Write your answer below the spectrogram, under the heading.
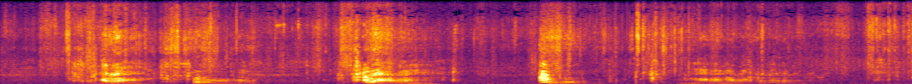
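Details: Two pit bulls, American Pit Bull Terriers, trying to mate while the female grows angry; short harsh snarling growls and barks in bursts roughly every second or two, with quieter gaps between.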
